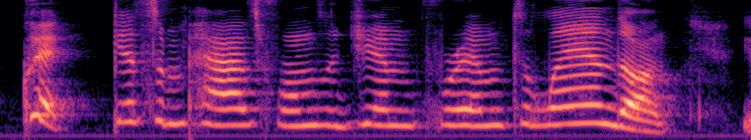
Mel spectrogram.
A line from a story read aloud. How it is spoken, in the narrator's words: yelled Mrs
